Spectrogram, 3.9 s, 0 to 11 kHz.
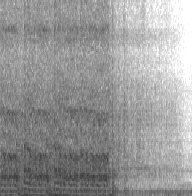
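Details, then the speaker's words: Allis Chalmers D17 Series One tractor after fuel pump install and starter repair: steady cranking that never catches, with ether tried; owner suspects low compression. Cranks but will not start. "Is it hitting on the ether? I don't know. It ain't heating on. Huh? It actually just got low compression. Crank it again."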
